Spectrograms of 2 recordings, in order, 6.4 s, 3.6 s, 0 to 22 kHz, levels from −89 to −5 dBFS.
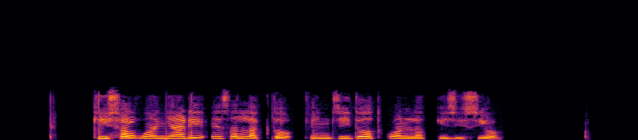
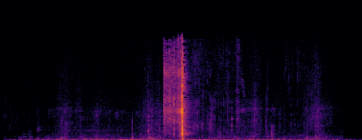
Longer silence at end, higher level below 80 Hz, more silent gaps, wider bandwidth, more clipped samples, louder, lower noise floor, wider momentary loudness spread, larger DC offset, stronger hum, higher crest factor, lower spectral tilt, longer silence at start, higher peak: first, 1.4 s vs 0.35 s; second, -68 dBFS vs -58 dBFS; first, 0.57-0.92 s, 2.93-3.04 s, 4.27-4.36 s vs none; second, 8.2 kHz vs 16.5 kHz; neither; first, -23 LUFS vs -31 LUFS; first, under -90 dBFS vs -60 dBFS; second, 10 LU vs 28 LU; neither; neither; second, 18 dB vs 36 dB; first, -2.5 dB/octave vs 1 dB/octave; first, 0.5 s vs 0.2 s; about the same, -6 dBFS vs -4 dBFS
